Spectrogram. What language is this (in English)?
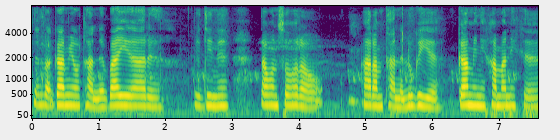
Bodo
